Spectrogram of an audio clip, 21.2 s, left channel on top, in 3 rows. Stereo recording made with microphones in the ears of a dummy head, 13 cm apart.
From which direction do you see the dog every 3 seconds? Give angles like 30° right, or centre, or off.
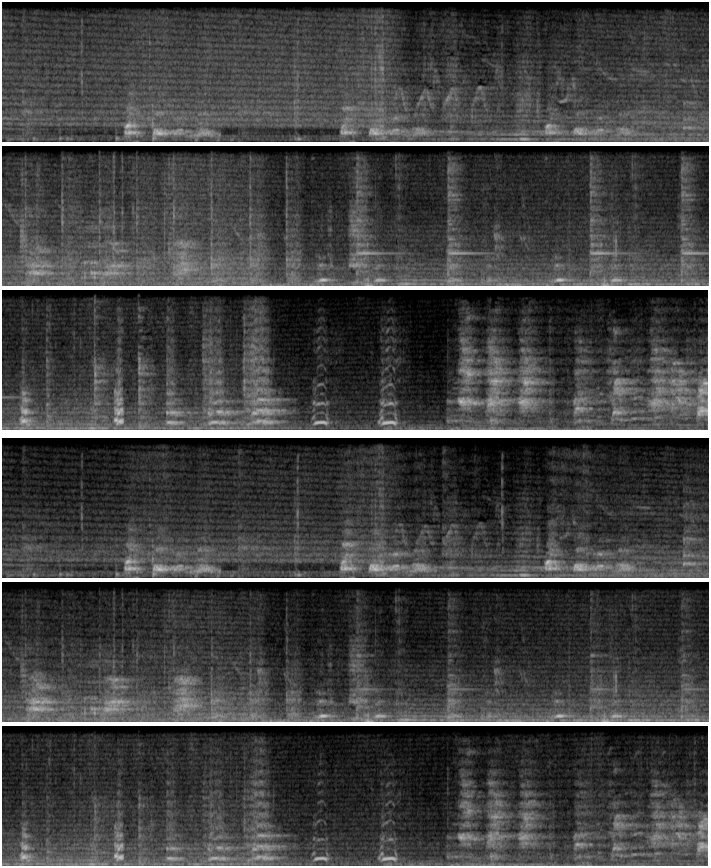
20° left, 20° right, 20° right, 10° left, 30° left, 30° left, 30° left.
